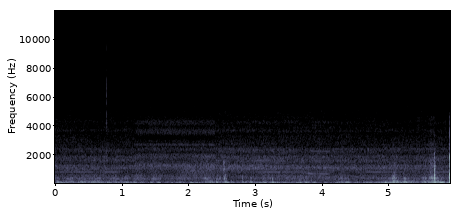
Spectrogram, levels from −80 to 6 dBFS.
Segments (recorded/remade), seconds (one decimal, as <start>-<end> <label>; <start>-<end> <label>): 0.0-1.2 recorded; 1.2-2.4 remade; 2.4-5.9 recorded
